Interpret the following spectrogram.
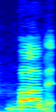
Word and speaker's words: Babel: magnificent Shrine or temple in Babylon pronounced Babel which simply means Gateway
